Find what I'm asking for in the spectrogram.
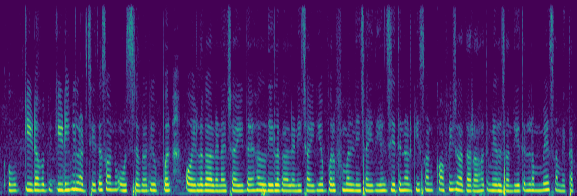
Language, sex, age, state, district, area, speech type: Punjabi, female, 18-30, Punjab, Gurdaspur, rural, spontaneous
